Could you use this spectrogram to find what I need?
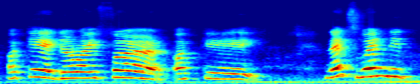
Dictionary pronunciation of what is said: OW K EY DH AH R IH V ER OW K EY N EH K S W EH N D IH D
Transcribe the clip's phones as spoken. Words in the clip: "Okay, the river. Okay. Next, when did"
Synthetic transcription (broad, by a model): OW K EY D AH R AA F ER OW K EY N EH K S W EH N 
